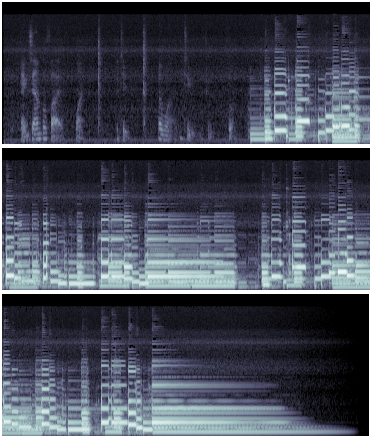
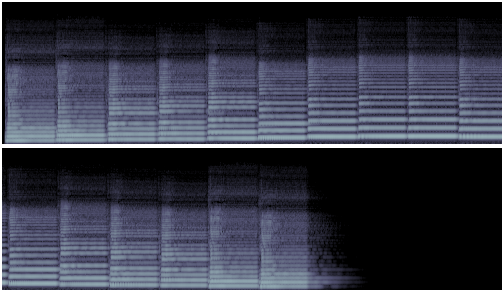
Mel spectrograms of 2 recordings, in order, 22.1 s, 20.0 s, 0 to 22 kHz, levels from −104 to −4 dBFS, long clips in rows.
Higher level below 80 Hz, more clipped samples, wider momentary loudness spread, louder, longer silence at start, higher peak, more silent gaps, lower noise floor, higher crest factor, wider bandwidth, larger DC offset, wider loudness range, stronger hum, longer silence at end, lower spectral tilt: first, -68 dBFS vs -86 dBFS; neither; first, 12 LU vs 3 LU; first, -19 LUFS vs -41 LUFS; first, 4.95 s vs 0.05 s; first, -4 dBFS vs -26 dBFS; neither; second, -66 dBFS vs under -90 dBFS; about the same, 16 dB vs 16 dB; second, 6.2 kHz vs 12 kHz; neither; first, 7 LU vs 4 LU; neither; second, 1.15 s vs 3.5 s; first, -9 dB/octave vs -7.5 dB/octave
